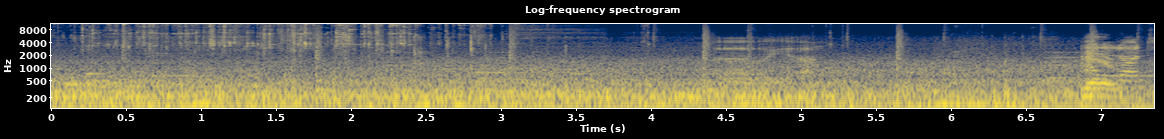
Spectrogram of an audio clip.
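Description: Keys jingling on a key ring in quick metallic bursts, close and bright, over a continuous rumble of car and road noise, with a voice talking in between.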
